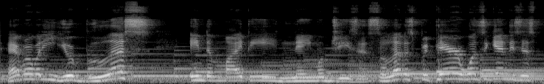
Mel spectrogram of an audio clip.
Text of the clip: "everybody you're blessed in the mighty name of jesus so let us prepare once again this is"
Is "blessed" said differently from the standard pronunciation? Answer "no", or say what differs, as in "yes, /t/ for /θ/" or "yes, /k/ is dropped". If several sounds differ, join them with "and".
yes, /t/ is dropped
